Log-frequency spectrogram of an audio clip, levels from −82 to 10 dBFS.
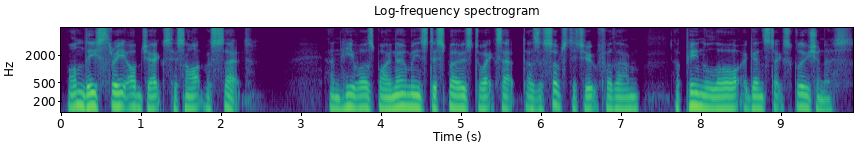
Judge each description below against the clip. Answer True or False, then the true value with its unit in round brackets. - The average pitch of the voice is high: False (130 Hz)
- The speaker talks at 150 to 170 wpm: True (165 wpm)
